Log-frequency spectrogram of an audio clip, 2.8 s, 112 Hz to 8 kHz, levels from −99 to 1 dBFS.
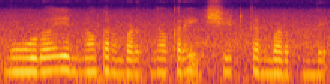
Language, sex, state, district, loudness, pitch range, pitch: Telugu, female, Andhra Pradesh, Chittoor, -16 LUFS, 195-215 Hz, 210 Hz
